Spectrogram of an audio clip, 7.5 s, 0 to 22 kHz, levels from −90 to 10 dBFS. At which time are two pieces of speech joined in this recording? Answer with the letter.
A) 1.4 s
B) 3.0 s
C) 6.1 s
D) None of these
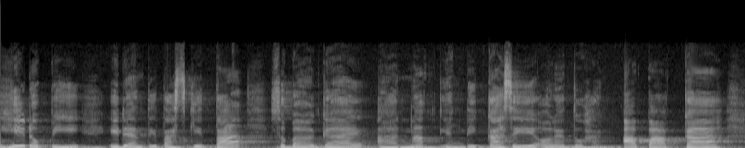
C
